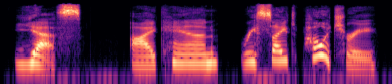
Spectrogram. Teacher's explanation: the more wanted to emphasize or make her meaning clear, the slower she said the word can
